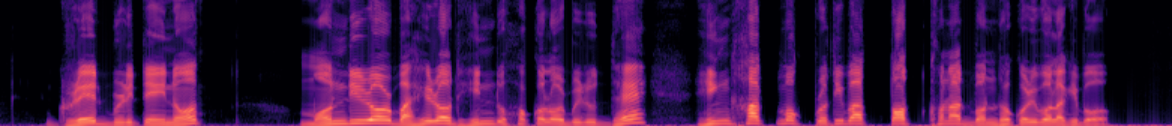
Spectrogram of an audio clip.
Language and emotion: Assamese, angry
